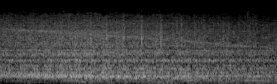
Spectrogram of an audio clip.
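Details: Jet 2x42 belt sander, after replacing a warped drive disk, spins with a steady, even whir and no wobble, thump or rubbing; normal running.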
